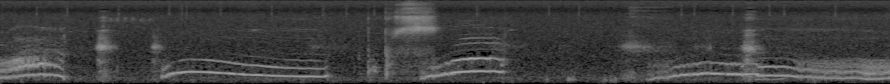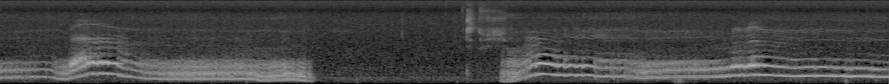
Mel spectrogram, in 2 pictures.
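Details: Bamboo the domestic cat, called by name indoors, answers with a string of meows: short rising mews at first, then longer wavering, bending yowls, separated by quiet pauses and a few soft clicks.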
